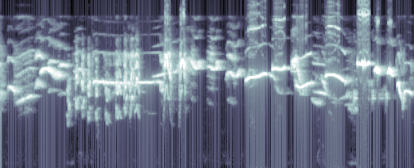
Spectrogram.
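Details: White-rumped shama bred in Cirebon rolling without a break: stuttering buzzy notes, a long steady whistle, then bright rising and falling whistled phrases.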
